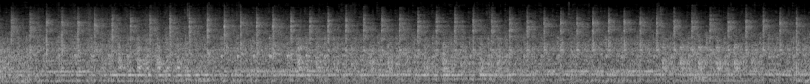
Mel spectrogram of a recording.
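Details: 2006 Toyota Camry 2.4L: sharp, steady knock about five times a second over the idle; knocking high-mileage engine being replaced, worn bottom end suspected, not confirmed.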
